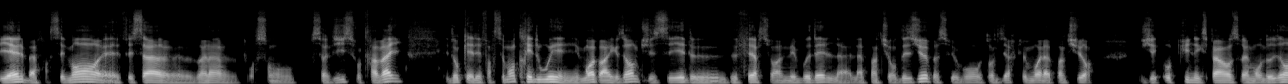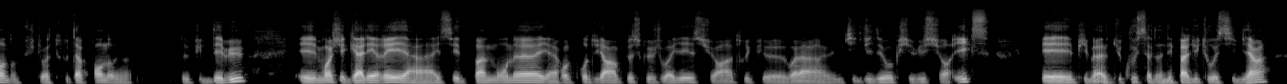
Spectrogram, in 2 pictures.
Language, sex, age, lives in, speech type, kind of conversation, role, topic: French, male, 30-34, France, conversation, advice, user, Comment puis-je gérer mon autocritique et réduire ma négativité intérieure ?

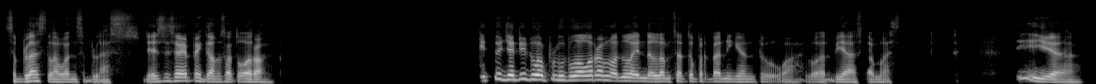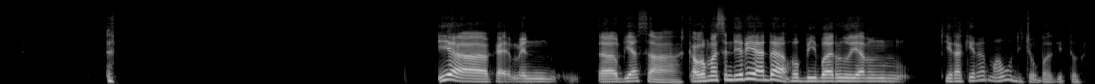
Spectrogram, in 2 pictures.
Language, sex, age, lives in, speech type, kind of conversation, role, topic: Indonesian, male, 40-44, Indonesia, conversation, unstructured, none, Hobi apa yang paling membuatmu bahagia?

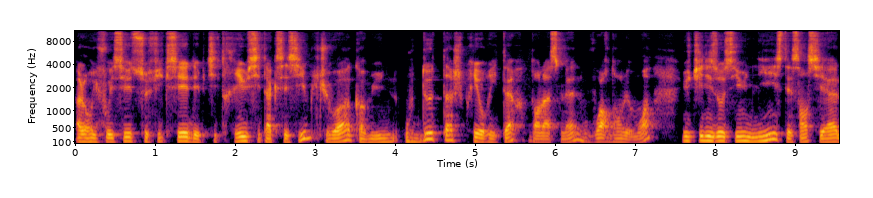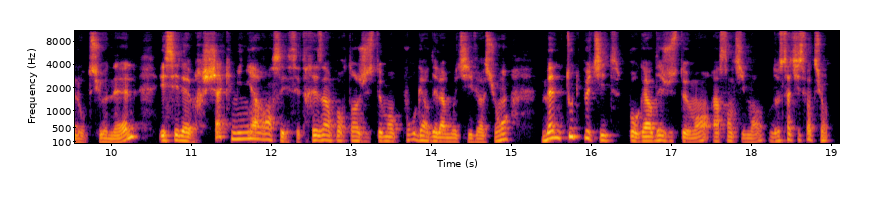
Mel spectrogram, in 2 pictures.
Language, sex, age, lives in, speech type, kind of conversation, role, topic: French, male, 20-24, France, read, expert-assistant, expert, Comment développer une productivité qui respecte mon rythme et mon bien-être ?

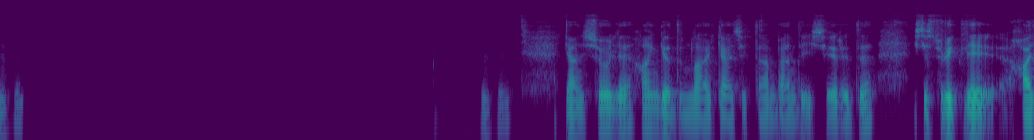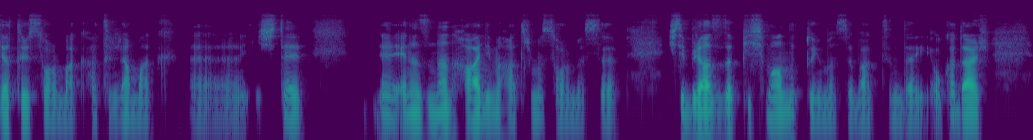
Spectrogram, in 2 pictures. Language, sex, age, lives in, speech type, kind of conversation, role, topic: Turkish, male, 30-34, Poland, conversation, podcast, guest, Tekrar güven kazanmak için küçük adımlar nelerdir, örnek verir misin?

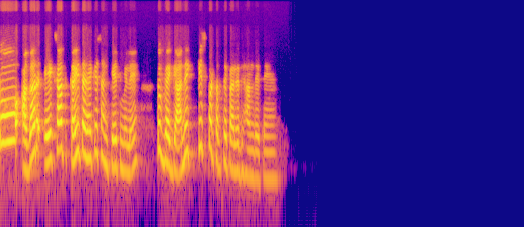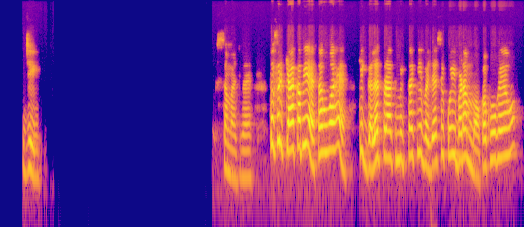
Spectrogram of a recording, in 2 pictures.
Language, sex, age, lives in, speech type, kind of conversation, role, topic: Hindi, female, 35-39, India, read, expert-assistant, asker, अगर हमें किसी नए ग्रह पर जीवन खोजने का अभियान शुरू करना हो, तो उसकी सबसे पहली तैयारी कैसे करें?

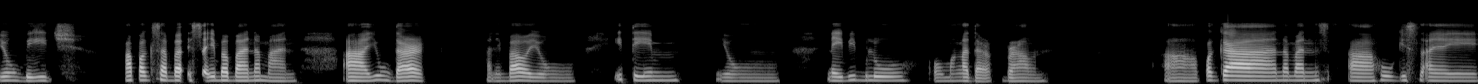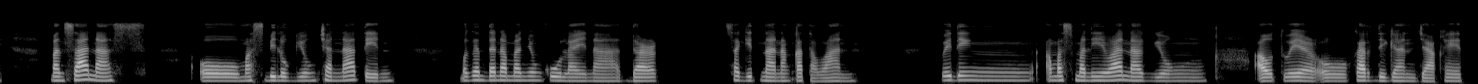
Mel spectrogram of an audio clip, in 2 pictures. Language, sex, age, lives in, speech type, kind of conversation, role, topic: Filipino, female, 40-44, Philippines, conversation, advice, advisor, Paano ako pipili ng damit na akma sa pangangatawan ko?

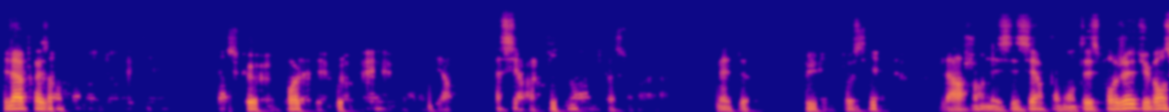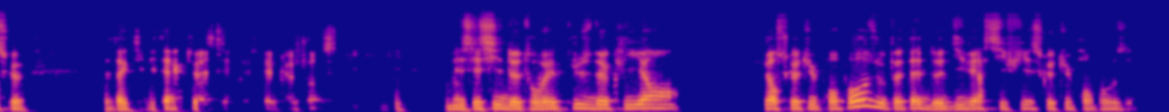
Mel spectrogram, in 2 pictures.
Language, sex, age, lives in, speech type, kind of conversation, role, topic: French, male, 45-49, France, conversation, advice, advisor, Comment épargner pour l’avenir tout en profitant du présent ?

